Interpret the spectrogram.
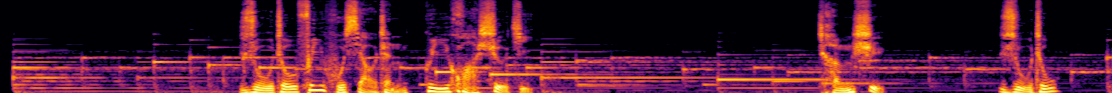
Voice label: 男 规划设计 多媒体展示设计 厚重质感; 厚重磁性 成熟厚重

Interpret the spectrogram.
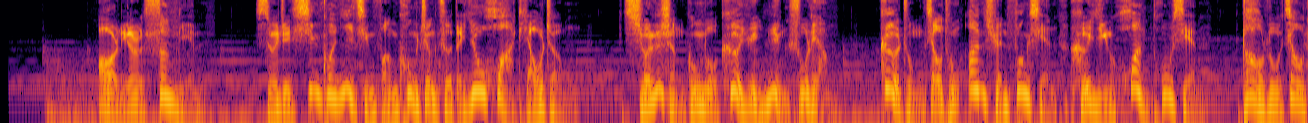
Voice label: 男 警示片 道路交通, 大气浑厚

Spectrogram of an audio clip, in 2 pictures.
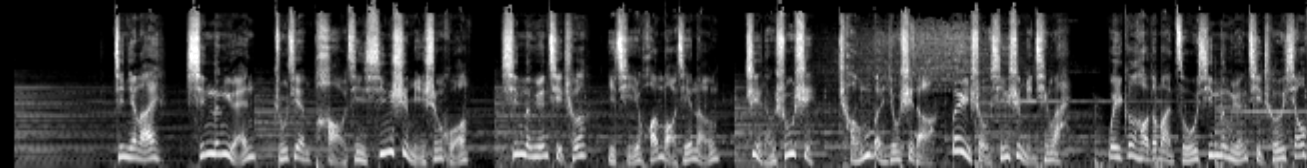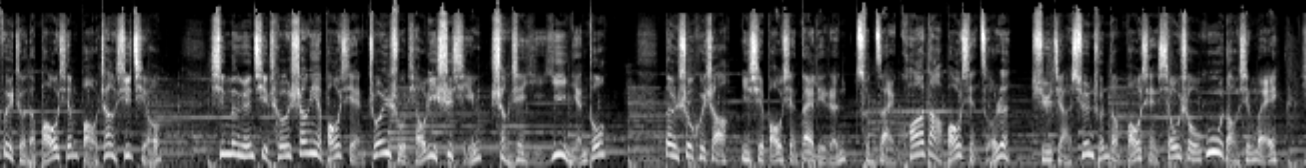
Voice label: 男 新能源车 自然讲解; 飞碟说

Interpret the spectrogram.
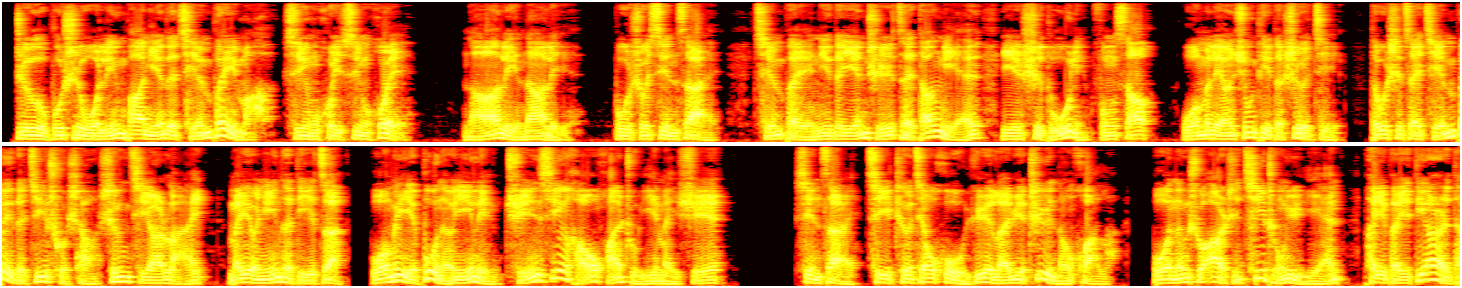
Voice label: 男 机器人模仿; 擎天柱; 声音百变; 幽默搞怪

